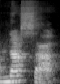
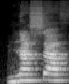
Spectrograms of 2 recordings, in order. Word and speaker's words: NASA: But in the case of acronym, you are pronouncing as a word, not as individual letters. So you have NASA, NASA for National Aeronautic and Space Administration.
